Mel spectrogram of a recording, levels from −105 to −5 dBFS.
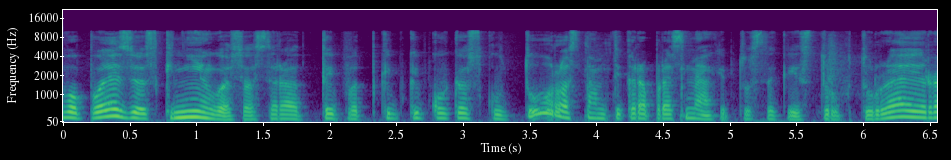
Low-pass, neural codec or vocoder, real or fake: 9.9 kHz; none; real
